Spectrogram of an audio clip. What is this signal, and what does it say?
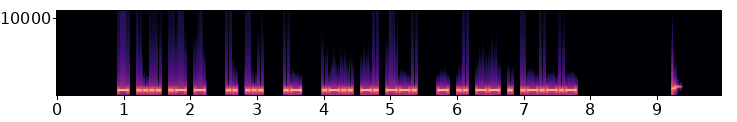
Morse code, heard as a keyed tone, about 25 wpm, 700 Hz. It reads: THAT IS A LNG TIME.
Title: Sentences from Top 100 Words and Abbreviations 25wpm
